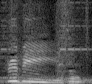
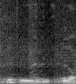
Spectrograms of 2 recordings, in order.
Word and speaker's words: rupees: There's no B in there. Yeah, R-U-P. R-U-P-E-E. Rupees. Not rupees.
